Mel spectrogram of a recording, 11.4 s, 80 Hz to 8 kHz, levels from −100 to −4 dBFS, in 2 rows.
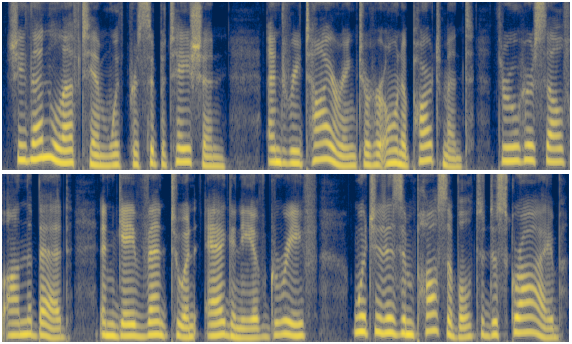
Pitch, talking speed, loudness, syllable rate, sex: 205 Hz, 165 wpm, -17 LUFS, 4.7 syllables/s, female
